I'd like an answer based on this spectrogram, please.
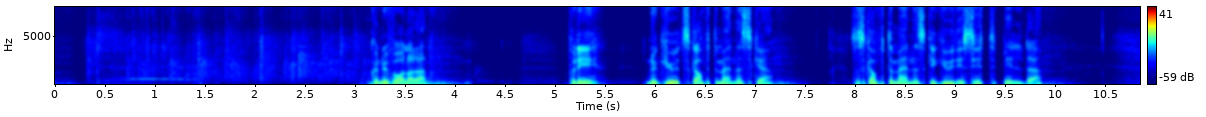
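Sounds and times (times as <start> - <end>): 
audience applause: 0.3 - 4.4
speech: 3.1 - 4.0, 5.2 - 7.4, 8.0 - 10.0.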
